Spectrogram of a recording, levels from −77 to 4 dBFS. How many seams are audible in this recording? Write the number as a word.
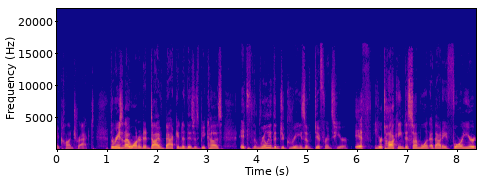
one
